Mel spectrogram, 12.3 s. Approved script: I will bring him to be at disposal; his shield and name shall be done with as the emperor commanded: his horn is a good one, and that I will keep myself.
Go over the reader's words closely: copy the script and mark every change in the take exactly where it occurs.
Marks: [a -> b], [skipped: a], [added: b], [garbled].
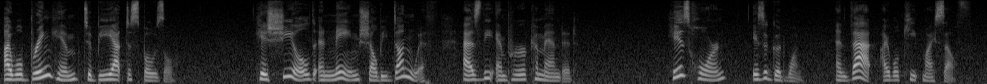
I will bring him to be at disposal; his shield and name shall be done with as the emperor commanded: his horn is a good one, and that I will keep myself.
